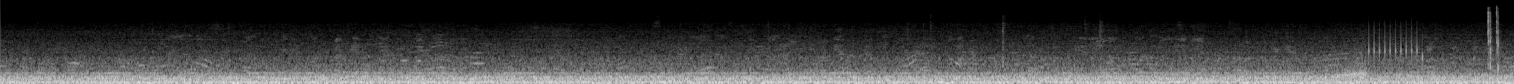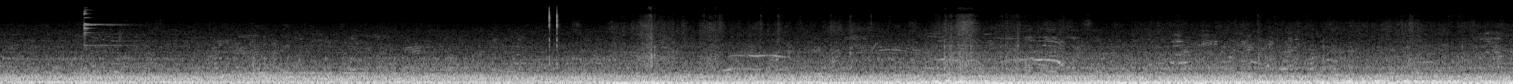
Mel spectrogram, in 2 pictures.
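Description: Airbus A320neo cabin noise through landing: a steady engine and airflow rumble with a steady whine that fades out about halfway in. A few sharp clicks follow. The low rumble then grows louder about two-thirds through as the jet slows on the runway, typical of reverse thrust and braking after touchdown.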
